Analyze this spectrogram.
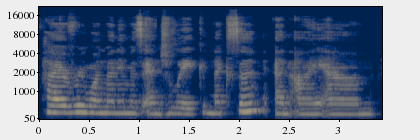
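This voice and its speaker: A woman from the Bahamas who teaches at a university introduces herself to an online panel. Her voice sits mid-range as she speaks in a measured way over a video call. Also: medium pitch. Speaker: lecturer and researcher. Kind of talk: self-introduction on a virtual panel.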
